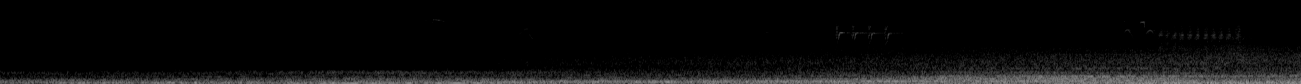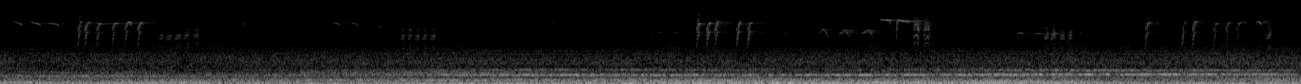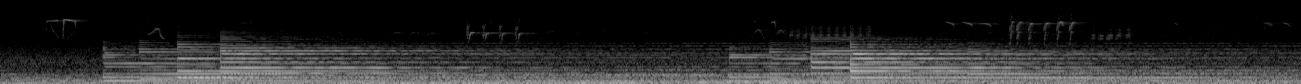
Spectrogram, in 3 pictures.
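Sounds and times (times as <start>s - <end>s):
birds chirping and trilling: 23.2s - 39.0s
sustained low tone: 27.0s - 39.0s.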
